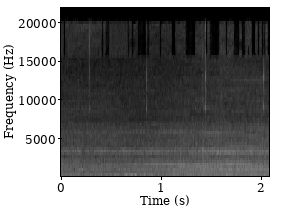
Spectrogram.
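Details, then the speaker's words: iRobot Roomba (i/960/S series), aftermarket rollers removed entirely: steady whirring vacuum hum with no squeak, clicking or rubbing, running normally. "i removed the rollers all together and i got no noise at all it works clean you can just hear the sucking vacuum no clicking no rubbing perfect"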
